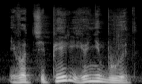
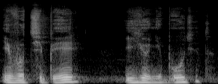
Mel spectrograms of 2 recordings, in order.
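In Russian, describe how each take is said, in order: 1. Конец фразы понижается. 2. Конец фразы повисает. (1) "И все, неинтересно, не летит никуда" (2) "Видите, точки нет"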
